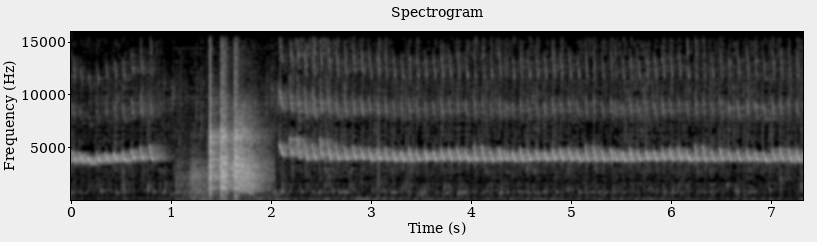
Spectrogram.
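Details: Young spotted white-rumped shama, caged, giving kretekan-style song used as a lure: a fast, even, ticking trill at high pitch, repeated about four times per second, broken after one second by a loud rustling burst, then resuming steadily.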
